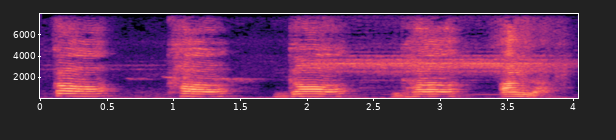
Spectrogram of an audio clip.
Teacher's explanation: आपसे पूछे कि क वर्ग किस चीज से बोला जाता है, तो आप बताएंगे कंठ से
